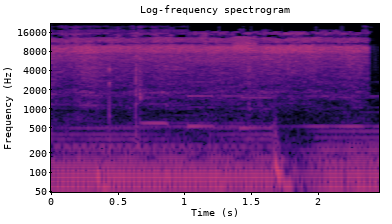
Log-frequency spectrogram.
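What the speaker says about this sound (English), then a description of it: "So we're gonna spray this just to set everything in place." Makeup setting spray is misted from a bottle in a continuous, close hiss with a few brief clicks and shifts. It sounds loud and stands alone, with no talk.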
